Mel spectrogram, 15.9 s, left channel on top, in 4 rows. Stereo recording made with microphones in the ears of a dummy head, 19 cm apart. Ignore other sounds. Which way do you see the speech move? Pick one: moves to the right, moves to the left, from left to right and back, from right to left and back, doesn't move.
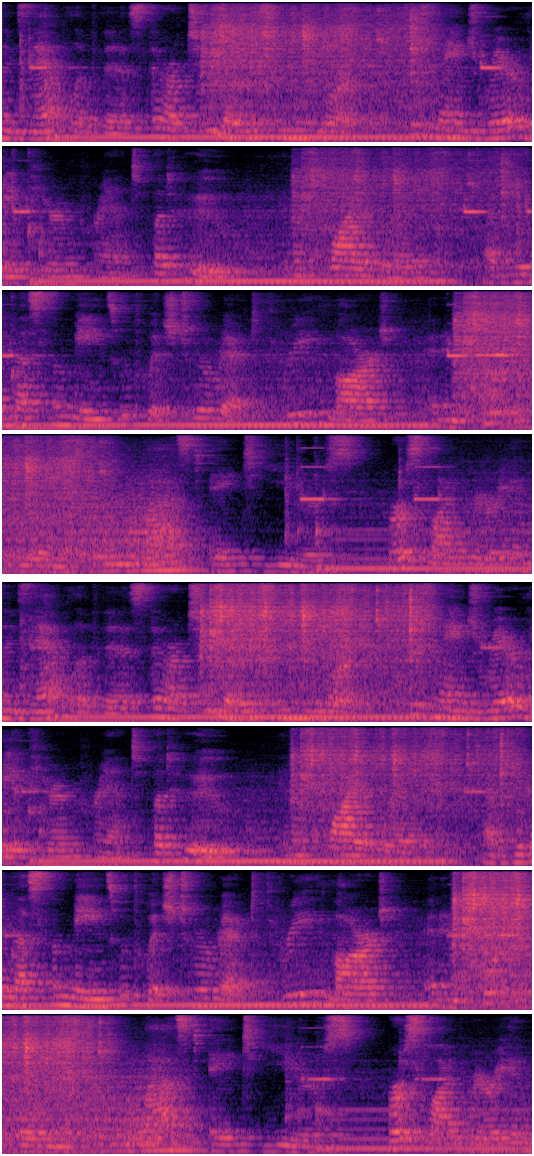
moves to the right.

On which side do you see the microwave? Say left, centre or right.
left.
